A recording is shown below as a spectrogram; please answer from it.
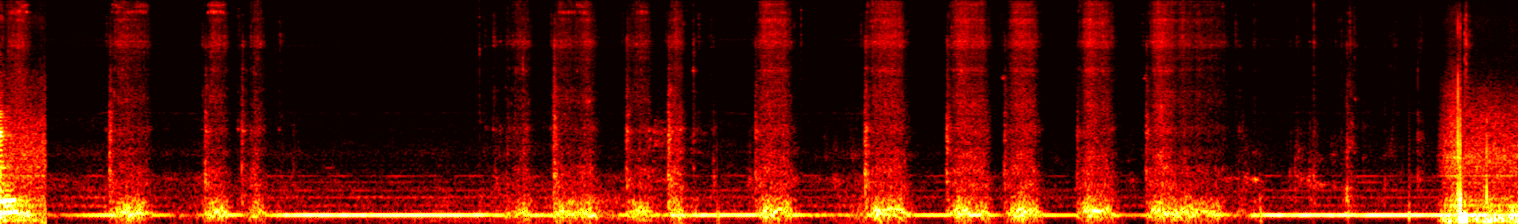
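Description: Industrial sewing machine with a steady motor hum, broken by short irregular bursts of stitching as the needle runs in spurts while a garment facing is topstitched.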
